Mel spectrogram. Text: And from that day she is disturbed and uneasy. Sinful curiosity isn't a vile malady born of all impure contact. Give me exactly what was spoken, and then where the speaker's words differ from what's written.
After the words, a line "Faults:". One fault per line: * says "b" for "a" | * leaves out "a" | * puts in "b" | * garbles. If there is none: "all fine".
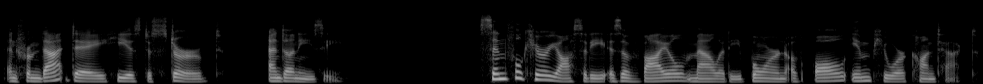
And from that day he is disturbed and uneasy. Sinful curiosity is a vile malady born of all impure contact.
Faults:
* says "he" for "she"
* says "is" for "isn't"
